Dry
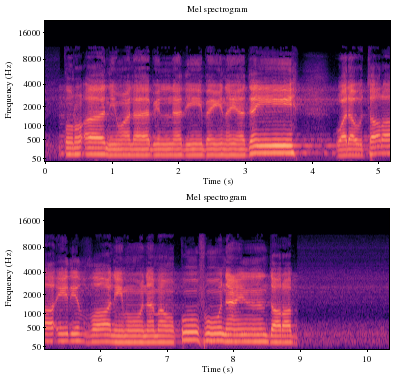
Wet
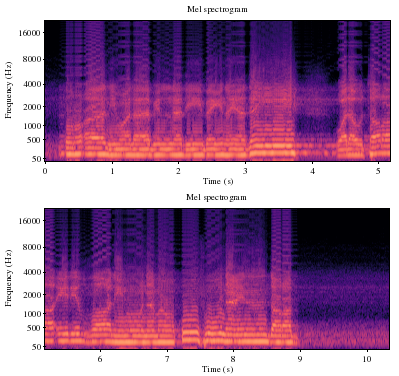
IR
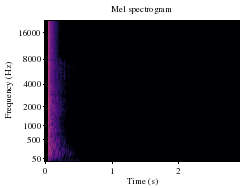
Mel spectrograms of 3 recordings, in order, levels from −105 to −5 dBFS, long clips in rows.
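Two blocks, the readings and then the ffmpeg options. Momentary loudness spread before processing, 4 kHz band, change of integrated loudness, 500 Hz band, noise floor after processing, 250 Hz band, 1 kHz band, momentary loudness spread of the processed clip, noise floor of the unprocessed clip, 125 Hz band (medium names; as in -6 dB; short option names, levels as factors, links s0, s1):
7 LU, -10.5 dB, -2.0 dB, -3.0 dB, -54 dBFS, 0.0 dB, -4.5 dB, 5 LU, -55 dBFS, +4.5 dB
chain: -filter_complex "[0:a]lowpass=f=1900:p=1,equalizer=f=100:w=0.38:g=11,acrossover=split=620|790[s0][s1][s2];[s1]acrusher=samples=15:mix=1:aa=0.000001:lfo=1:lforange=9:lforate=0.59[s3];[s0][s3][s2]amix=inputs=3:normalize=0,flanger=delay=9.5:depth=4.8:regen=-55:speed=1.5:shape=triangular,asoftclip=type=hard:threshold=0.0562"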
